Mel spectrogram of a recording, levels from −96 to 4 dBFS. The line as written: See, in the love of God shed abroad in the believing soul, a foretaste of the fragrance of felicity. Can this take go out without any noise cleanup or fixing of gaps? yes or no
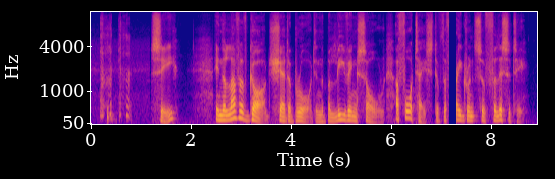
no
